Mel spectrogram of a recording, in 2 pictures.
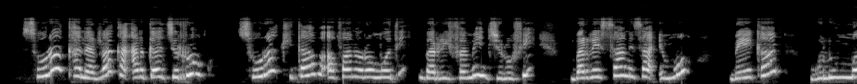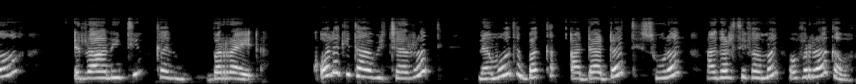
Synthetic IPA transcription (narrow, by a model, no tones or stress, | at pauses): suːɾaːkɐnɪrːaːkɐnɐɾɡaːd͡ʒɪrːuŋkʊ̥ | suːɾaːkɪt̪aːbɐʔɐfaːnɔɾɔmoːt̪iːnbɐrːiːfɐmeːd͡ʒɪɾʊfɪ | bɐrːe̞ːsːaːnɪsaːʔɪmːo̞ː | be̞ːkaːn | ɡʊlʊmːaː | ɪrːaːniːt̪iːŋkɐnbɐrːaːeːᶑɐ̥ | kʼɔlɐkɪt̪aːbɪt͡ʃːaːɪrːɐt̪ːɪ̥ | nɐmo̞ːt̪ɐbɐkːɐɐd̪ːaːd̪ːaːt̪ːɪ̥suːɾaːn | ɐɡɐɾsɪfɐmɐnɔfɪrːaːkʼɐbɐ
